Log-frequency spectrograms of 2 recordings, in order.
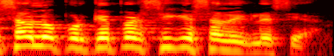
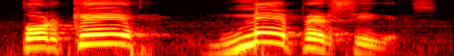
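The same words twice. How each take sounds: First: Said in the usual way. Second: "me" lifted and held in "¿Por qué me persigues?", said slowly; stress on me. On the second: Shown as a demonstration. Preacher showing the Lord took it personally, stress on "me". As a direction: lean hard on "me". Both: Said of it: "Fíjese que no dice".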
